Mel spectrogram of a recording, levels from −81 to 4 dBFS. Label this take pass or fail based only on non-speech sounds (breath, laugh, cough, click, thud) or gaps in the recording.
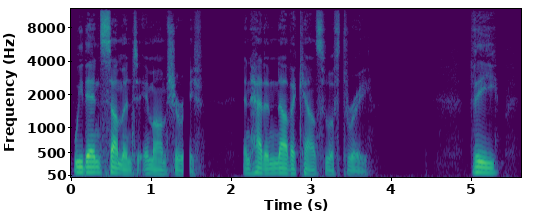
fail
